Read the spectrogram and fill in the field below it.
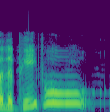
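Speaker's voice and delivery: voice cracking mid-phrase, jumping suddenly high. Speaker talking with a friend about Cybertrucks, voice cracking. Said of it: "there's a little voice crack for you".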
